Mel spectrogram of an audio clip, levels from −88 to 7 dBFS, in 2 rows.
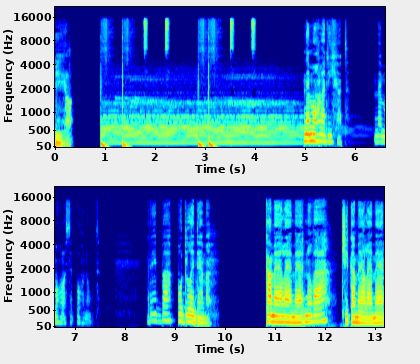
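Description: Zipper noise runs from 8.53 to 9.27 s, while the level changes by roughly 20 dB. The gain moves in discrete jumps, around a hundred per second, with no ramping between them. Each jump creates a tiny discontinuity in the waveform, and at that rate the clicks merge into a buzzy, ticking rasp riding on the sound for the length of the move.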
